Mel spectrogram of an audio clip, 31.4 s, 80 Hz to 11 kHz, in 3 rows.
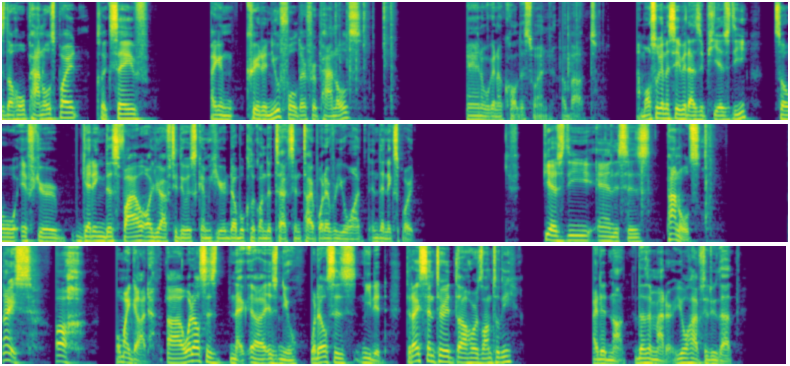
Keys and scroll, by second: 3.7-5.1 typing, 6.9-8.1 typing, 18.2-19.5 typing, 19.8 Return, 26.6 ctrl+a, 27.8 a.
